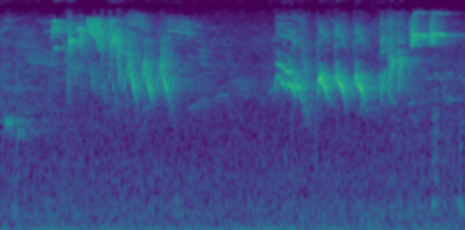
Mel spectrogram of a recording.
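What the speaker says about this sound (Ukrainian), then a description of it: "Не знаю, що за пташки це." Birds chirp and trill in quick varied bursts, two clusters of high twittering calls separated by a short pause, fairly close over a quiet background.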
